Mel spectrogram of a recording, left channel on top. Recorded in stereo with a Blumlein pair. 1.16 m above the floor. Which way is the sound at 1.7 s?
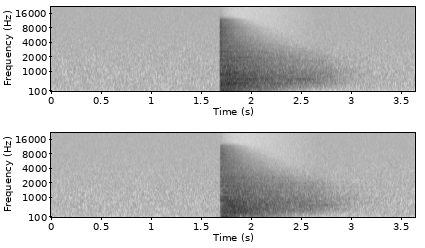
60° left.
